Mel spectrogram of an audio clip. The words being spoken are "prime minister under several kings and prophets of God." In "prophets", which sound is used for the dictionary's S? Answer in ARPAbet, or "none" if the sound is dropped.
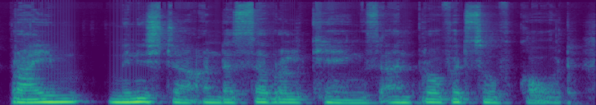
S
